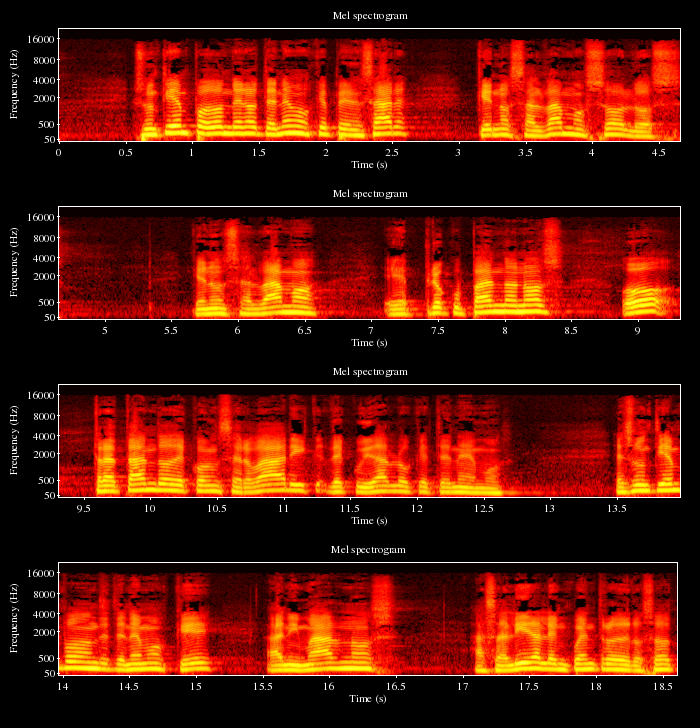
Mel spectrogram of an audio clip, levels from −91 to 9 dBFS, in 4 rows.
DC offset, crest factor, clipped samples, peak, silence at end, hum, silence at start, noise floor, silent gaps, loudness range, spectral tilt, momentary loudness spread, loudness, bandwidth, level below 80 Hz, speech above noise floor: under 0.1%; 18 dB; under 0.1%; -2 dBFS; 0.05 s; none; 0.55 s; -58 dBFS; none; 4 LU; -6 dB/octave; 11 LU; -18 LUFS; 15.5 kHz; -46 dBFS; 40 dB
